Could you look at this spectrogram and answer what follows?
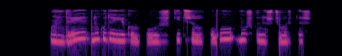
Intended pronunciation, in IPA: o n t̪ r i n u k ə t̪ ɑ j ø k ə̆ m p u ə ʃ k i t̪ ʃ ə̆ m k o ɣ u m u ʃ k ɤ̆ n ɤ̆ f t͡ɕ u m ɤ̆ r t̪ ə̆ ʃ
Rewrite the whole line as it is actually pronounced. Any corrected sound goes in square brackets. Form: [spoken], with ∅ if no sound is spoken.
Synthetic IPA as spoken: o n [d̪] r [e] n u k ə [d̪] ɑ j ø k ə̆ m p u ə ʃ k i t̪ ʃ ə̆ m k [u] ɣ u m u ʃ k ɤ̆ n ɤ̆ [ʃ] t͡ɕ u m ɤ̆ r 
